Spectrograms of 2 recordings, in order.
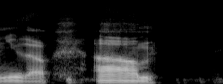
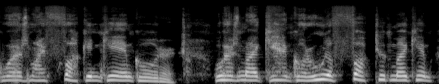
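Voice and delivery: imitating a furious drunk yelling, much higher; raging Joel; 10 semitones higher than usual. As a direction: play a lunatic demanding his camcorder. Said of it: "loses his shit on the whole party".

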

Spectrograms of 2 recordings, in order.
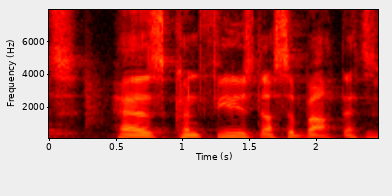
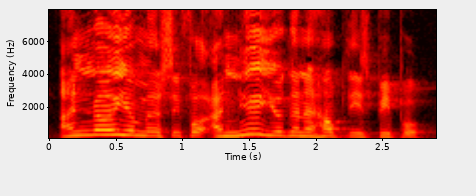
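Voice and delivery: Jonah complaining; 6 semitones higher, 7 dB louder than usual. Retold or imitated. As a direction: play Jonah griping that he knew God was merciful. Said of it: "And so Jonah was like".

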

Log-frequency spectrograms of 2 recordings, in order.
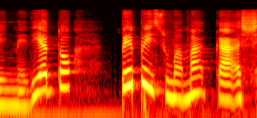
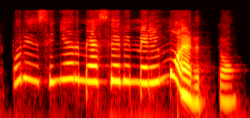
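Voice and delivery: put-on much higher small child voice; little Pepe voice; 13 semitones higher than usual. Young Pepe thanks the bear in a high little voice.

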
